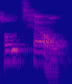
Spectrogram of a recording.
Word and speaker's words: hotel: But look, hotel, history, historian. Oh, so in this case, the H sound is being pronounced and it's considered a consonant sound.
